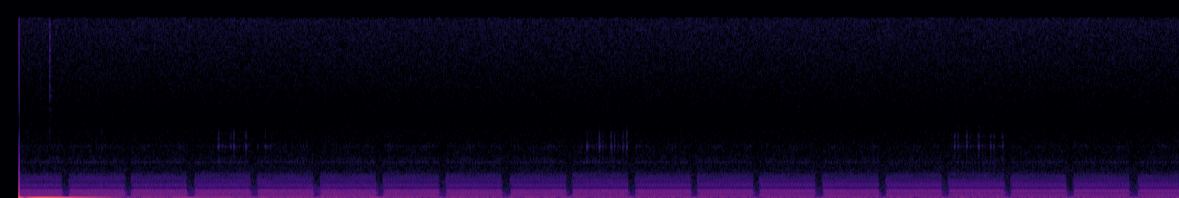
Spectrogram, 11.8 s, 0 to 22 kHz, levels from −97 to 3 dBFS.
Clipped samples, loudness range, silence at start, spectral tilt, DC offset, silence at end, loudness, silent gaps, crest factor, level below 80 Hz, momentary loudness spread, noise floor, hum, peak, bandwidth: under 0.1%; 1 LU; 0.2 s; -6 dB/octave; under 0.1%; 0 s; -61 LUFS; none; 18 dB; -58 dBFS; 2 LU; -60 dBFS; none; -24 dBFS; over 20 kHz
